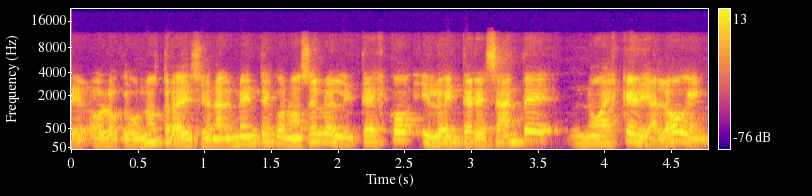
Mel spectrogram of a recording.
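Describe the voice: Fairly high-pitched and fairly bright in tone, a man talks at a fairly quick pace with vocal fry. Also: ordinary pitch variation.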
